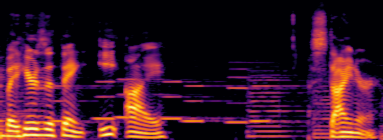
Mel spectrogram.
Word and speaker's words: Steiner: But so like my favorite character in the game is Steiner, the knight, right? Is that how you pronounced it? – That's how I pronounced it, yeah. – Yeah, And we both agreed it's definitely probably Steiner. I haven't met anybody who's like Steiner or Stainer or something like that, but both of those sound really awkward and strange.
